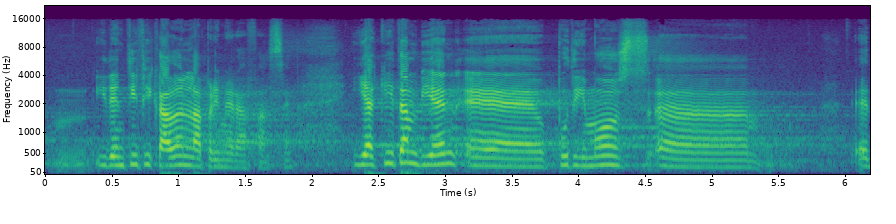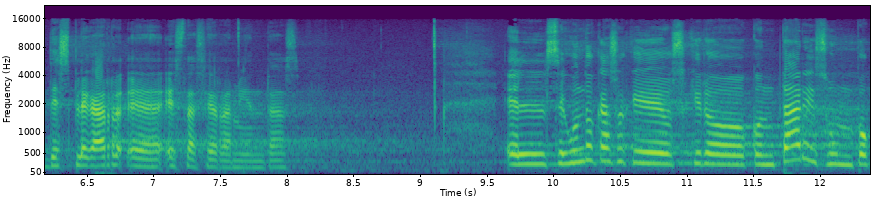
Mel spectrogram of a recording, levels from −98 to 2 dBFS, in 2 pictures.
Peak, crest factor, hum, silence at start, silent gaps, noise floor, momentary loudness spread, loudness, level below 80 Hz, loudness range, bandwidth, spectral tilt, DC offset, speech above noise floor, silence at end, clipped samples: -2 dBFS; 16 dB; none; 0 s; none; -47 dBFS; 15 LU; -16 LUFS; -58 dBFS; 5 LU; 16 kHz; -2 dB/octave; under 0.1%; 29 dB; 0 s; under 0.1%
